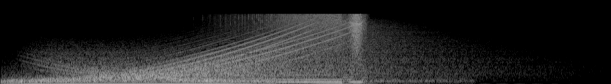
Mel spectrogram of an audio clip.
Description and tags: A request from "zeezack" for a teleportation sound. This is an element of the final version (fx379) - a telephone buzzing noise I created with an fm synth - pitched up at two different frequencies, pitched down at another - remixed and with reverb added along with a slight electronic zap.
soundeffect, tones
